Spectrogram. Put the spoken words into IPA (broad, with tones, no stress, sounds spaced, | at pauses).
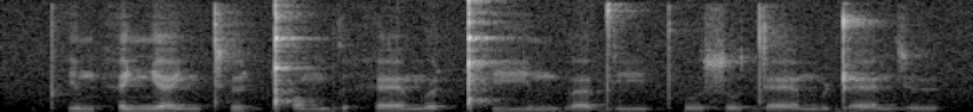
pʰ i˦ m h ɛ˦ ɲ ɛː˨ ɲ tʰ ʉ˦ ǃʰ ɔ˨ m b ɨ˨ h ɛː˨ m ɵ˦˨ ǃʰ iː˦ m b ɜ˨ d̪ iː˨ pʰ u˦ s u˦ d ɛː˨˦ m ɨ˨ ɖ ɛː˦ n z ʉ˦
